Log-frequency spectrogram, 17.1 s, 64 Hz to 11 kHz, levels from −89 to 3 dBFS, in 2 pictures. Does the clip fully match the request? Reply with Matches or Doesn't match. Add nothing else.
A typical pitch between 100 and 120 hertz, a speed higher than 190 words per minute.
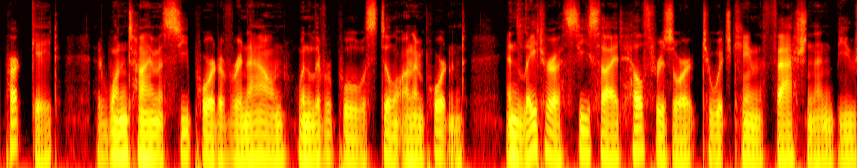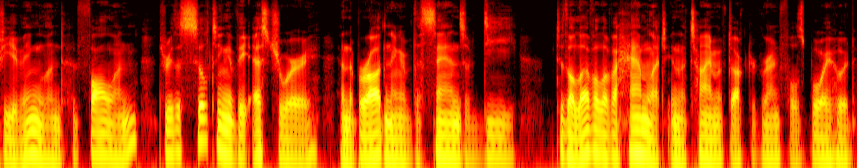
Doesn't match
